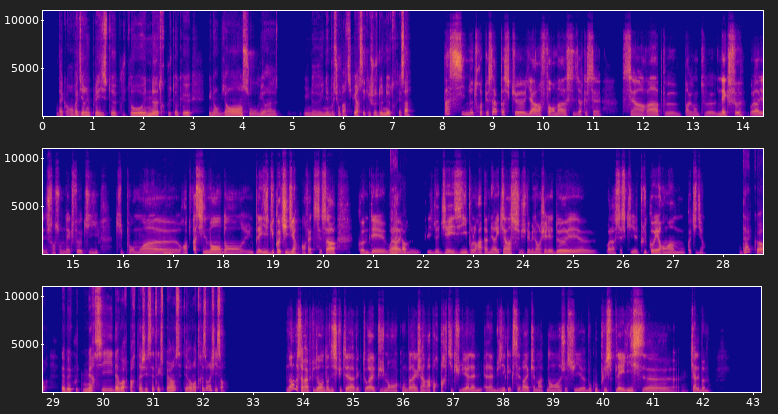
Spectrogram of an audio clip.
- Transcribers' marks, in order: stressed: "neutre"; stressed: "Nekfeu"; stressed: "quotidien"; other background noise; drawn out: "heu"
- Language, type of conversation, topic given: French, podcast, Pourquoi préfères-tu écouter un album plutôt qu’une playlist, ou l’inverse ?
